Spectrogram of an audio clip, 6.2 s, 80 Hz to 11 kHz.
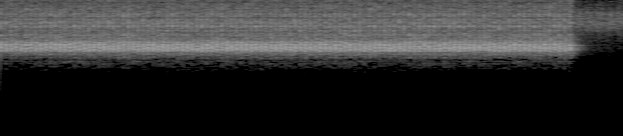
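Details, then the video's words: Steady, piercing, finely pulsed high-pitched buzzing of grasshoppers without music. Its even ticking texture continues unbroken, then cuts off abruptly near the end, leaving only a faint high hiss. "3 Hours of Grass Hopper Sounds"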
